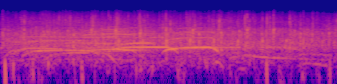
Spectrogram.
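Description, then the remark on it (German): Steady audience applause for Anne Helm as she is introduced at a voice actor event, a dense wash of many hands clapping at a constant level, with a few voices faintly calling out over it throughout. “Bitte ganz, ganz großen Applaus für Anne Helm.”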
